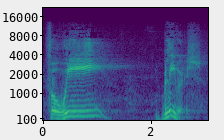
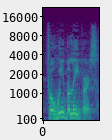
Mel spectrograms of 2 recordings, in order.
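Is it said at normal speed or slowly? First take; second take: slowly; normal speed. First: It is said very slowly. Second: It is said at normal speed.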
